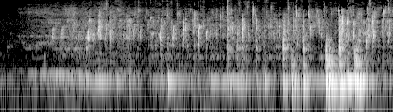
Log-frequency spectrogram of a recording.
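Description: Water rushes steadily into a toilet cistern as it refills after its stop cock is replaced, a continuous splashing flow that grows slightly louder toward the end.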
